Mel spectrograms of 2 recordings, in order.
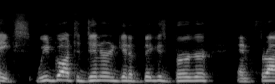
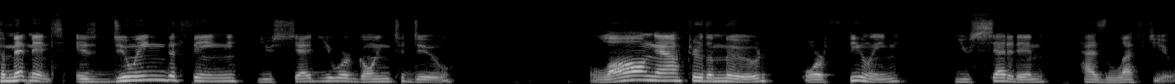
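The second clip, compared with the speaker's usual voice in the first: slow, deliberate, measured out word by word; 3 semitones lower than usual. Speaker gives a definition for listeners to write down, said slowly. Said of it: "I'm going to say it slowly".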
